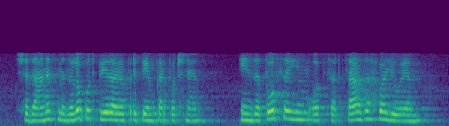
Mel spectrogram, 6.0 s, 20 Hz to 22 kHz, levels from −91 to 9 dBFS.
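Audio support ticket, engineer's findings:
Listened through the speech over its G.711 telephone-band path and nothing stood out.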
